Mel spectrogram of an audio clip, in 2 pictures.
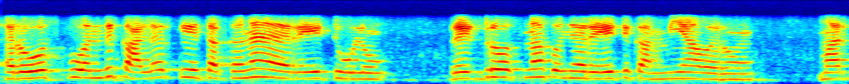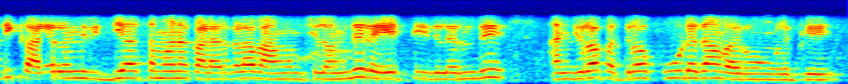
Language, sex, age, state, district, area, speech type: Tamil, female, 18-30, Tamil Nadu, Thoothukudi, urban, conversation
